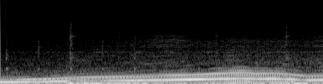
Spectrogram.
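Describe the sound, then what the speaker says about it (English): A Toyota Supra engine accelerates as the throttle is pressed, a loud, close, smooth growl whose pitch climbs steadily and then eases slightly, with no talk. "you can tell when I step on the gas a little bit here, you'll see it"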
